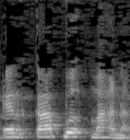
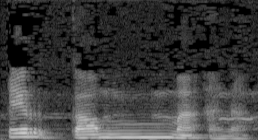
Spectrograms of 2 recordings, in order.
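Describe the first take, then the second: First: The b is pronounced separately before ma'ana. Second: The b merges into the following m sound. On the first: The speaker calls it wrong. "Ora kena diwaca irkab ma'ana, enggak boleh" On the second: The speaker calls it right. "Bacanya yang benar adalah irkam ma'ana"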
